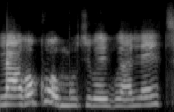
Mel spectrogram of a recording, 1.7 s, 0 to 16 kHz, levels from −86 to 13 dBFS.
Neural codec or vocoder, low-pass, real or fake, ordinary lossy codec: codec, 32 kHz, 1.9 kbps, SNAC; 14.4 kHz; fake; none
